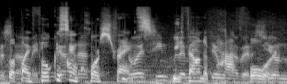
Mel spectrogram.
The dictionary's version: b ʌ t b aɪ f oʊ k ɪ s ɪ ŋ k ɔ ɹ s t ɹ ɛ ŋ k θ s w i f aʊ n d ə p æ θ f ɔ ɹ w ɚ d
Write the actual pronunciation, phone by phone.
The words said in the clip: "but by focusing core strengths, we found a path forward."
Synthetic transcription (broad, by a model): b ʌ t b aɪ f oʊ k ɪ s ɪ ŋ k ɔ ɹ s t ɹ ɛ ŋ k θ s w i f aʊ n d ə p æ θ f ɔ ɹ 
